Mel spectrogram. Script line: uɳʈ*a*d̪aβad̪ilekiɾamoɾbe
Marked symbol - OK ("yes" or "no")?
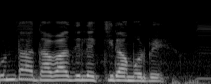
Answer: yes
